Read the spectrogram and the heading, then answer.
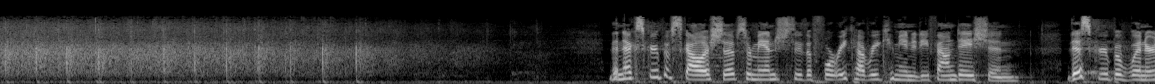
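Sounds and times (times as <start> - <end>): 
audience applause: 0.0 - 5.0
speech: 6.1 - 11.5.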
